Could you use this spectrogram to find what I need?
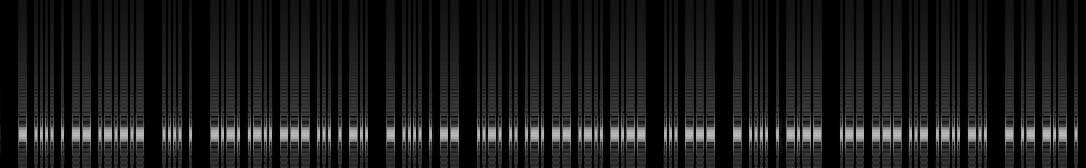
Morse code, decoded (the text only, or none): THEM. HE CLOSED THEM FIRMLY SO THEY WOULD TAKE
